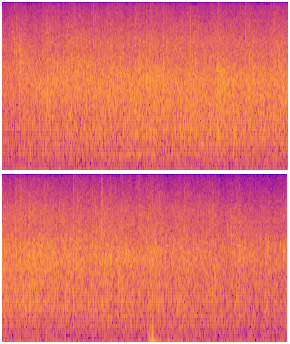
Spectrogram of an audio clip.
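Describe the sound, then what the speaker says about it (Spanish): A crowd applauds steadily, a dense even wash of clapping throughout with one faint low thump. "Un fuerte aplauso al Señor."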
